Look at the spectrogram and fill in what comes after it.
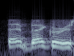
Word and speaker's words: Bangor: Well, Bangor is the right pronunciation, but...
